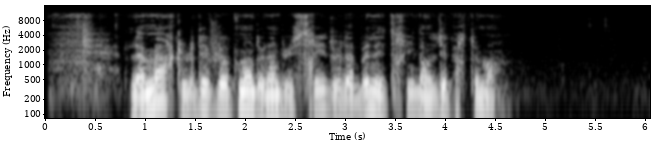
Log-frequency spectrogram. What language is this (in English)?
French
